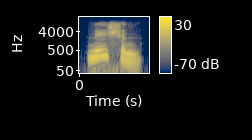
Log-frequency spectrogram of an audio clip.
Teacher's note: That shan ending is where the schwa, schwa sound appears.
